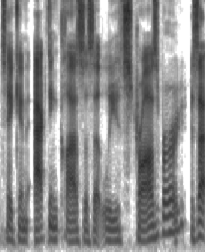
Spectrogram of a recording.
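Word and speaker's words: Strasberg: And I was really not surprised but shocked to find that like Jeffrey had taken acting classes at Lee Strawber.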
